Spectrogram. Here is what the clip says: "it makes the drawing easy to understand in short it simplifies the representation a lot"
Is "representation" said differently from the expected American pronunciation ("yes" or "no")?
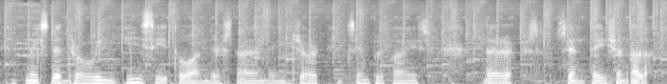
yes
